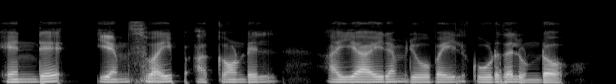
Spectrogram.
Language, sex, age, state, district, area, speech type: Malayalam, male, 18-30, Kerala, Thiruvananthapuram, urban, read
